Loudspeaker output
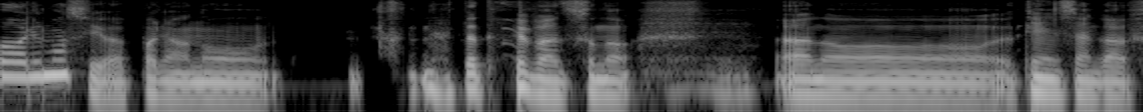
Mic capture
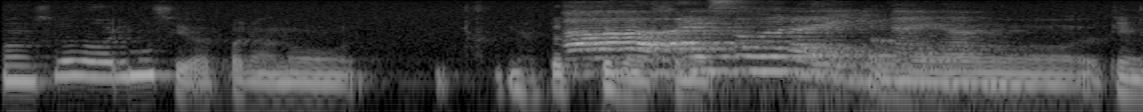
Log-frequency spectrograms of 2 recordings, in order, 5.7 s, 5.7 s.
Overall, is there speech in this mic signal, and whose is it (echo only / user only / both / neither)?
both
